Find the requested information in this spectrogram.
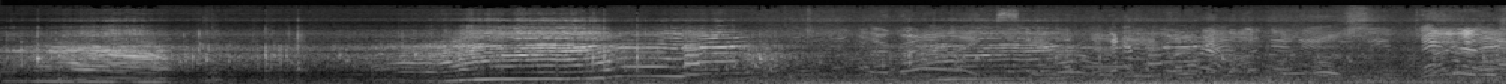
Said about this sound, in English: A hydrophone the crew dropped into the water records the sounds of a lone male humpback trying to sweet-talk a female.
